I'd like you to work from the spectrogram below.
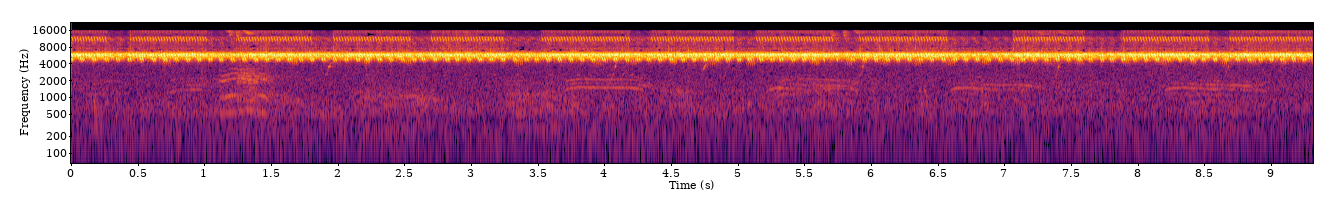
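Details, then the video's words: Sunset cricket chorus on a calm summer evening at Welford National Park on the Barcoo River, Queensland outback: unbroken shrill pulsing trill overlaid by a stuttering higher tone, with several faint whistled bird phrases in the background. "Australian Sunset Chirping Crickets"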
